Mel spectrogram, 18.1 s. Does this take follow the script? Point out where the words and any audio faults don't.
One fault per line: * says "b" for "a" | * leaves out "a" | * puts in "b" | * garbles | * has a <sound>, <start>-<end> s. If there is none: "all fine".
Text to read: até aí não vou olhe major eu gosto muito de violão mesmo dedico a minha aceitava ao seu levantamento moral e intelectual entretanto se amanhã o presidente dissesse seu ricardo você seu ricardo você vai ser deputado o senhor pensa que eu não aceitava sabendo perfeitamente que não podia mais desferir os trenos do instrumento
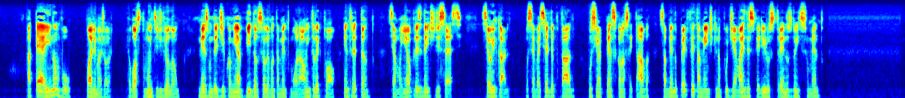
* says "vida" for "aceitava"
* leaves out "seu ricardo você"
